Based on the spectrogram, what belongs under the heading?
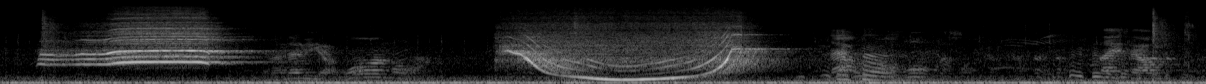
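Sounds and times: steam whistle blowing: 0.4s - 2.8s, 5.0s - 8.0s
steam hissing: 5.0s - 7.7s.

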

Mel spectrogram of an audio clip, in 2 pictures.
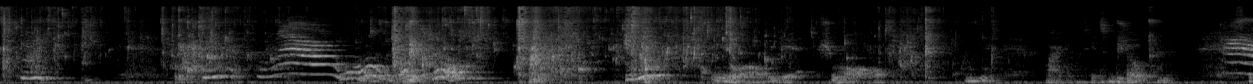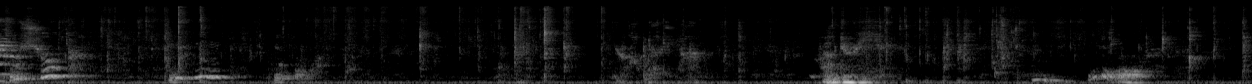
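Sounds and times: water splashing in a bathtub: 0.0s - 25.0s
cat meowing: 2.6s - 3.9s, 12.2s - 12.8s.

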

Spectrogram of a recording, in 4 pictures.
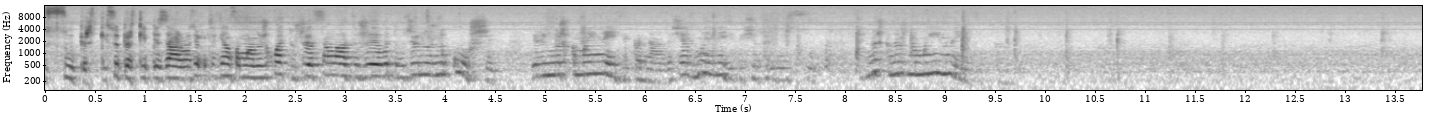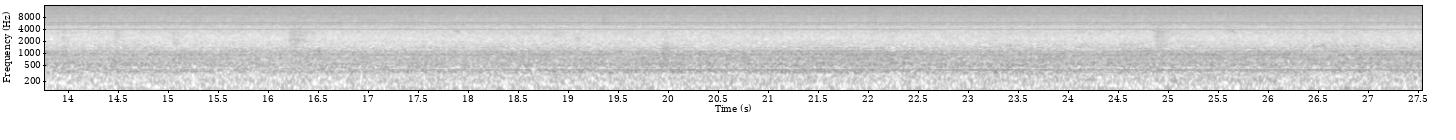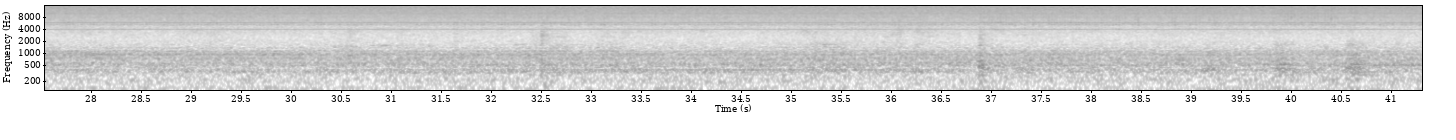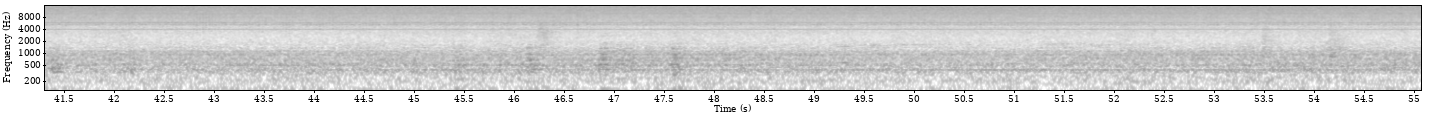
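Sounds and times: faint hum: 0.0s - 55.0s.

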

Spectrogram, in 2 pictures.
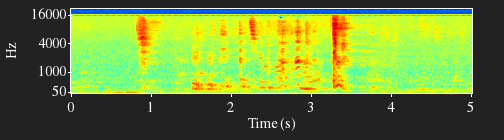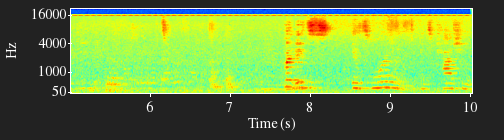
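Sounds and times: faint low murmuring: 0.0s - 10.0s
person coughing: 3.2s - 3.7s.

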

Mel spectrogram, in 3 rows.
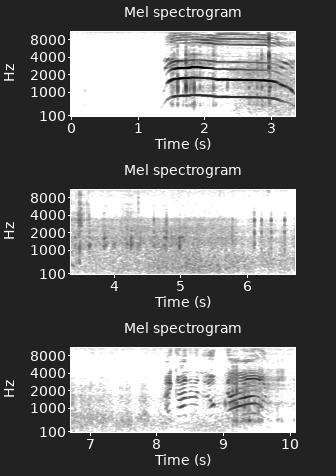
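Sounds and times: woman crying woo: 1.4s - 3.4s.

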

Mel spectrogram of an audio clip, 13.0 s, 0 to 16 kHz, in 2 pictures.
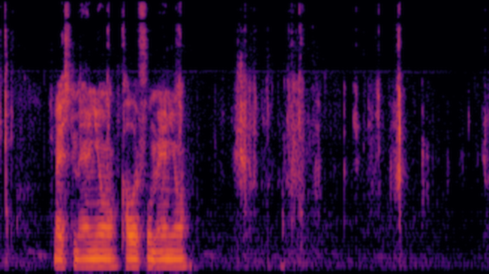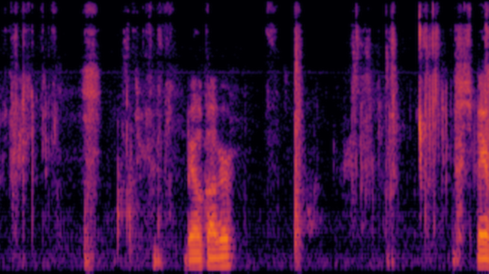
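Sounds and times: paper pages rustling: 2.2s - 5.8s, 6.4s - 7.4s, 11.1s - 13.0s.

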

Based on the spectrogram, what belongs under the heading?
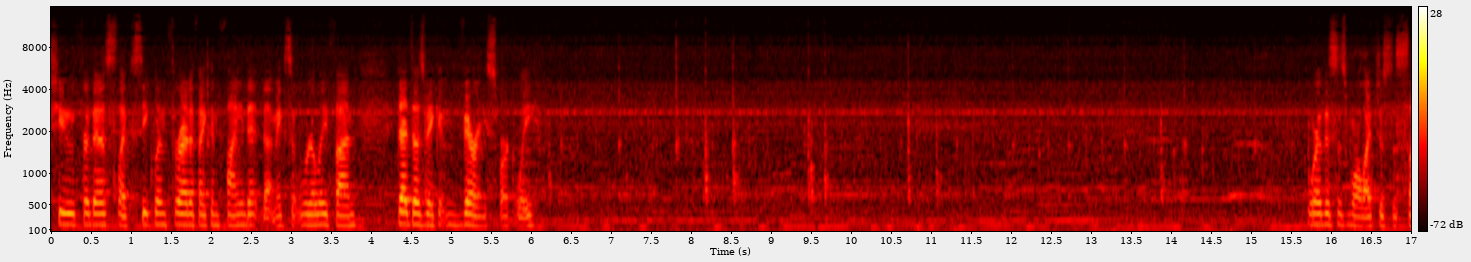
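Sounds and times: spinning wheel ticking: 0.0s - 17.0s.

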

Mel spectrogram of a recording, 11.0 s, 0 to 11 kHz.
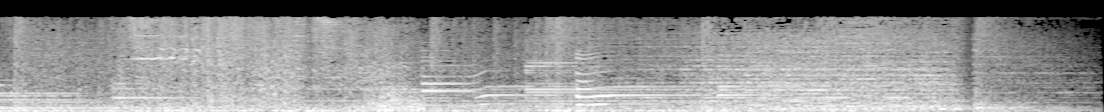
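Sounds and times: loud dramatic music: 0.0s - 11.0s
horse whinnying: 1.2s - 2.2s.

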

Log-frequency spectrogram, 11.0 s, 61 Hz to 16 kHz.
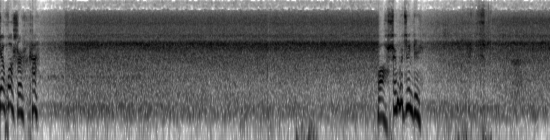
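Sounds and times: water rushing: 0.0s - 11.0s.

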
